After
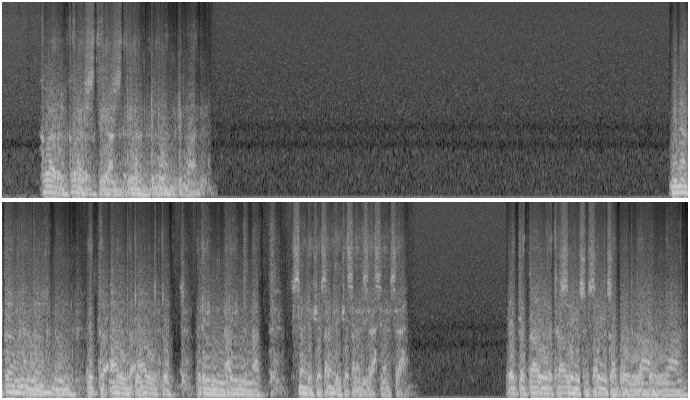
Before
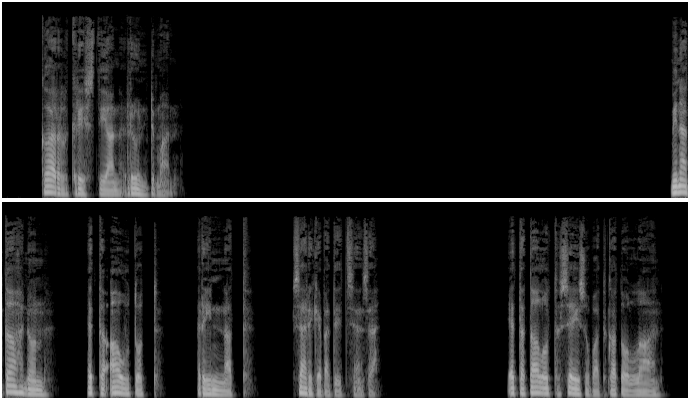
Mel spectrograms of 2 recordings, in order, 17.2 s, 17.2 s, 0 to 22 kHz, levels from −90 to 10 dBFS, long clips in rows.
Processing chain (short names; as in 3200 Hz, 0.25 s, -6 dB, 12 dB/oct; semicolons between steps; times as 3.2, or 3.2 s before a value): bin magnitudes rounded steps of 15 dB; Butterworth band-stop 1100 Hz, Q 4; bell 1600 Hz -7 dB 0.24 oct; echo 0.344 s -4.5 dB; power-law curve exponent 0.35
